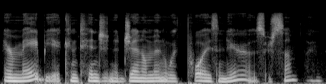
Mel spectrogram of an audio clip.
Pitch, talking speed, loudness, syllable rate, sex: 160 Hz, 220 wpm, -18 LUFS, 6.9 syllables/s, female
